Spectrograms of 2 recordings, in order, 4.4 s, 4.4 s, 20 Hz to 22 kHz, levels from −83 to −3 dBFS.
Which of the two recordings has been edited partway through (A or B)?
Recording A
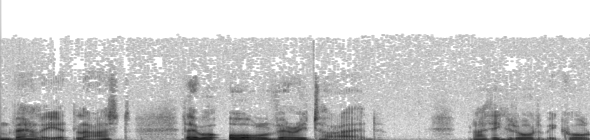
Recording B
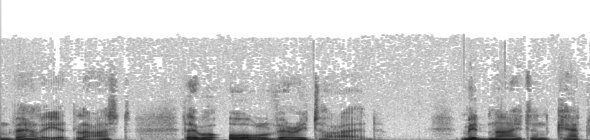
A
